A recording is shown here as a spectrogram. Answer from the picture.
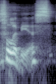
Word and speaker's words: Polybius: So well, you can believe how do I pronounce his name? Exactly how you did. Polybius.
